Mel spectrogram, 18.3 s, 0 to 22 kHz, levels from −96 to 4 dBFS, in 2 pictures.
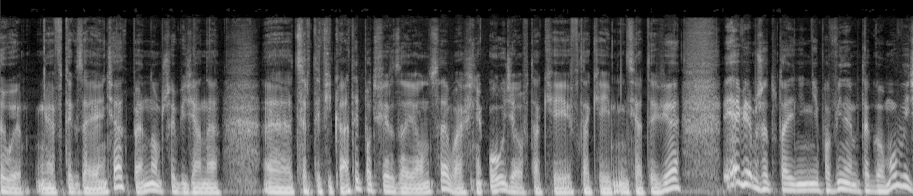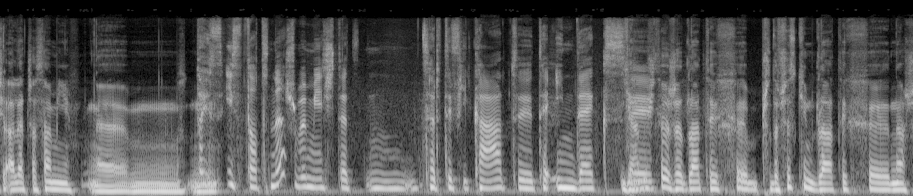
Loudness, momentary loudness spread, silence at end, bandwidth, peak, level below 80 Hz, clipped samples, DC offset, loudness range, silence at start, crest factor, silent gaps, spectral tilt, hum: -16 LUFS; 5 LU; 0 s; 15.5 kHz; -2 dBFS; -28 dBFS; under 0.1%; under 0.1%; 2 LU; 0 s; 12 dB; none; -6.5 dB/octave; none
